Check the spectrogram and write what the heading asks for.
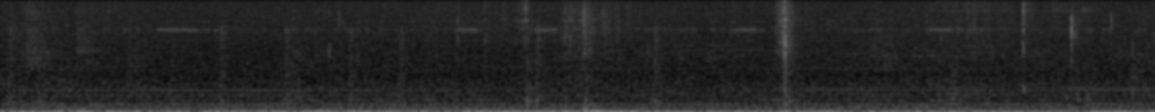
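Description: Quiet room tone with a steady low hum, broken by a few soft clicks as the earbuds are handled and adjusted in the ears; the sharpest click comes about six seconds in.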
